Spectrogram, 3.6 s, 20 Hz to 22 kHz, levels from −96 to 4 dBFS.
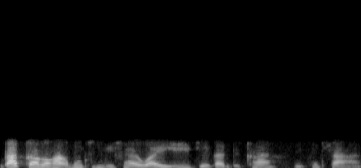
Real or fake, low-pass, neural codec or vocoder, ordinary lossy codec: fake; 3.6 kHz; codec, 16 kHz, 2 kbps, FunCodec, trained on Chinese and English, 25 frames a second; Opus, 16 kbps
